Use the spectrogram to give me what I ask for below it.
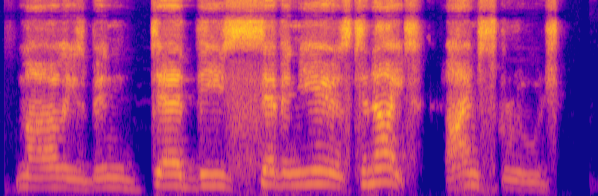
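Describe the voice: A woman's put-on character voice at a fairly low pitch and slow pace, with a bright, sharp tone, a slightly husky edge and lively intonation.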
